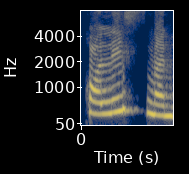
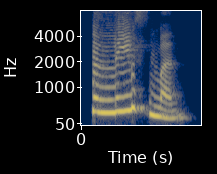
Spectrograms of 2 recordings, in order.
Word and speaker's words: policeman: This one, ගොඩක් අය mispronounce කරනවා policeman කියලා. එක police නෙමෙයි, it's policeman.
